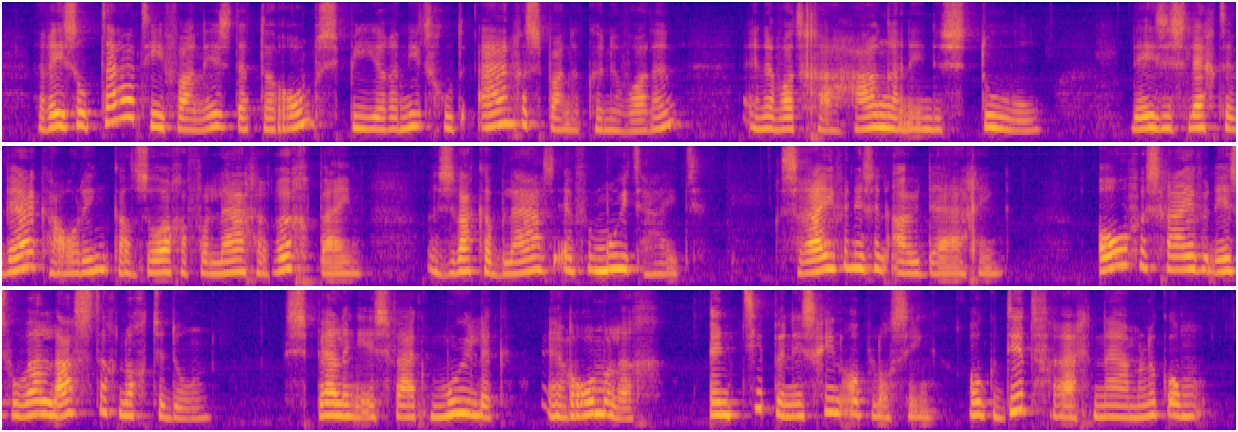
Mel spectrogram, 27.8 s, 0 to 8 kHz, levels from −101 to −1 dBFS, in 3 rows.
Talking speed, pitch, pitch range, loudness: 125 wpm, 215 Hz, 200-240 Hz, -26 LUFS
